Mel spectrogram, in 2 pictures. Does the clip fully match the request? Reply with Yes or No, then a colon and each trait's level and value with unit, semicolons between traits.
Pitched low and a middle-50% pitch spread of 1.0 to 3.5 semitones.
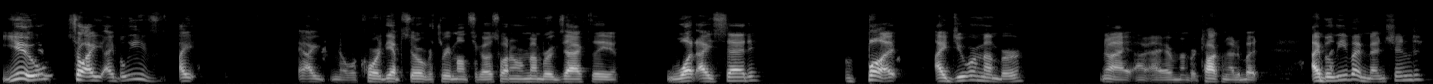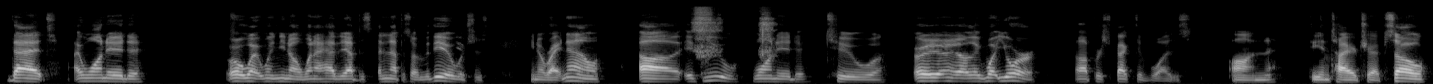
No: low, 130 Hz; average, 4.2 semitones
